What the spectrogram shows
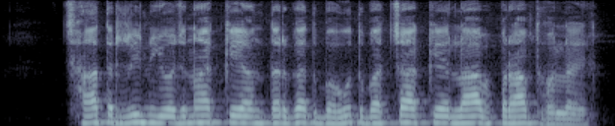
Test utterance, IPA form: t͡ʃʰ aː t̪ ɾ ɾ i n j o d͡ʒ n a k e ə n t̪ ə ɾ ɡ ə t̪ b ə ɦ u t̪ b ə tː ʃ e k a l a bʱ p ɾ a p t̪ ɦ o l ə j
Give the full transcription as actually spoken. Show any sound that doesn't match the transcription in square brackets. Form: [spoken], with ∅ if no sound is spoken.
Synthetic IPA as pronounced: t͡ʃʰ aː t̪ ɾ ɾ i n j o d͡ʒ n a k e ə n t̪ ə ɾ ɡ ə t̪ b ə ɦ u t̪ b ə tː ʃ [a] k [e] l a bʱ p ɾ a p t̪ ɦ o l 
